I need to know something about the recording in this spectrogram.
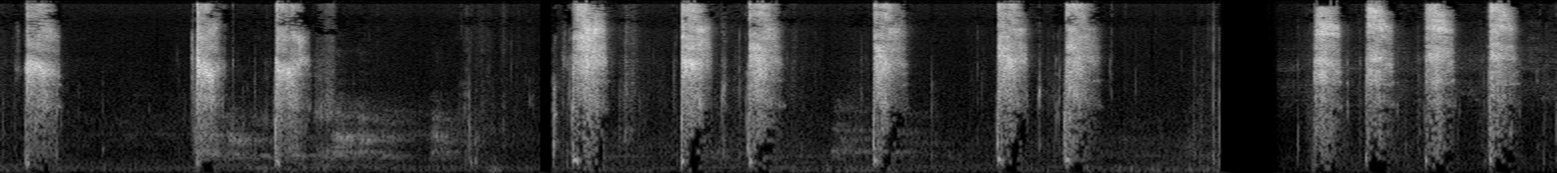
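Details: Sneezing from a compilation of men's rapid sneezing attacks: a run of about fifteen sharp, explosive sneezes in quick succession with brief pauses between bursts.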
